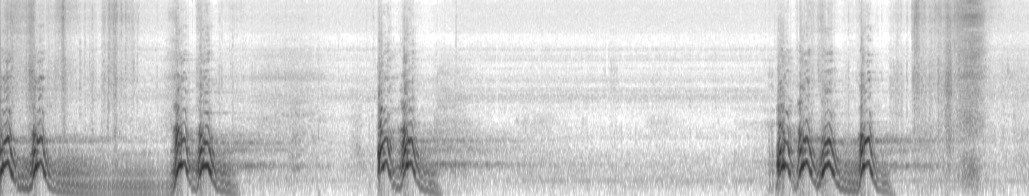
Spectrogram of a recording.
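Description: Laika hunting dog barking while searching out game at a hole in the snow: two pairs of short barks, a pause of a few seconds, then a quick run of about five barks.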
